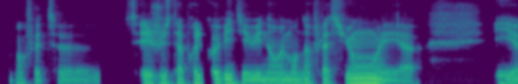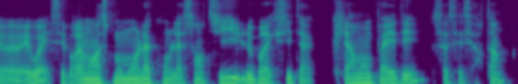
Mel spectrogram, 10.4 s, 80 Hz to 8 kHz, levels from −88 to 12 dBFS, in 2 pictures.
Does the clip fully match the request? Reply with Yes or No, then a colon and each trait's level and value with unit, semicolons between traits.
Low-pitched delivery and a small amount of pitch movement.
Yes: low, 105 Hz; narrow, 1.4 semitones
